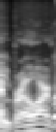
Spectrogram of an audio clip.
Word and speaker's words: Brohard: And then the next day we went and picked Mackenzie up and went to Brohard. Am I saying that right? – Yeah, Brohard. – B-R-O-H-A-R-D. Yeah, Brohard Paw Park.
